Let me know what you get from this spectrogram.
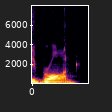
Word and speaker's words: Braun: we would say brawn brawn but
